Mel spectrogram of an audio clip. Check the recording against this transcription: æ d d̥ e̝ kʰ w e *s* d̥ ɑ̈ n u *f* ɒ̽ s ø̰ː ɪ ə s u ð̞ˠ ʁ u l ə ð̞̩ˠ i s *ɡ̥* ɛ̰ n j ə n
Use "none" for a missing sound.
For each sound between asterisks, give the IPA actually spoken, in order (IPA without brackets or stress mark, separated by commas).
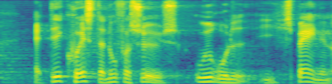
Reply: s, f, b̥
